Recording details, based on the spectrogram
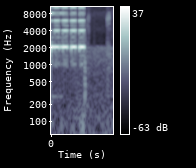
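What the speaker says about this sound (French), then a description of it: "Oh, c'est le réveil." An alarm clock in a Roblox horror game rings in four quick, loud electronic beeps in a steady rhythm, then cuts off, followed by a brief faint blip.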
